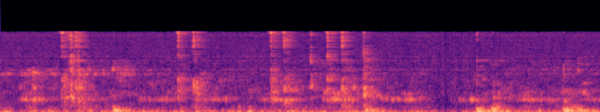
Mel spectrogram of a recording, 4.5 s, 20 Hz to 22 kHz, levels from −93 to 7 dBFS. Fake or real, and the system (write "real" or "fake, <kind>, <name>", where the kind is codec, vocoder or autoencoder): fake, vocoder, Vocos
